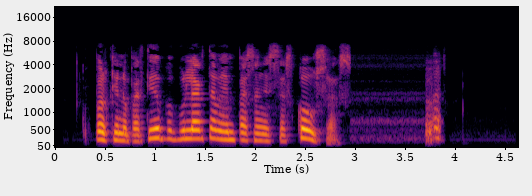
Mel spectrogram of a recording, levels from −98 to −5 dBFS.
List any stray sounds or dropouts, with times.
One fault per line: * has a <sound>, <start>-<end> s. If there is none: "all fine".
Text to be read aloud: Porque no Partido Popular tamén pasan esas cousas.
* has a laugh, 3.7-3.9 s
